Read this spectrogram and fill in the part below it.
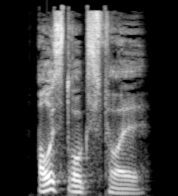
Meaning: expressive
- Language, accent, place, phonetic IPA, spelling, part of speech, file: German, Germany, Berlin, [ˈaʊ̯sdʁʊksfɔl], ausdrucksvoll, adjective, De-ausdrucksvoll.ogg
